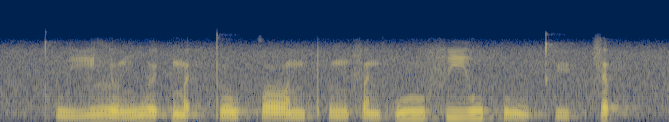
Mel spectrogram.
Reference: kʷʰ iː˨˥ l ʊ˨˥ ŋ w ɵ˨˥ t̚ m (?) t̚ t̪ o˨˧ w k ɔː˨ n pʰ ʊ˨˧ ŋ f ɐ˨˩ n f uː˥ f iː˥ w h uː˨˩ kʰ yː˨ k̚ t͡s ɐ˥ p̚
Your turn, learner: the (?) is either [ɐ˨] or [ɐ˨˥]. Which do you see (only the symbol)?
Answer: ɐ˨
